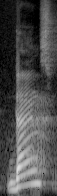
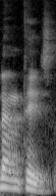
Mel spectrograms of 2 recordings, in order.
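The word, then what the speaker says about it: Dantès: النطقين صح، في ناس بتقول دانس وفي ناس بتقول دانتيز، النطقين صح.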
